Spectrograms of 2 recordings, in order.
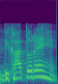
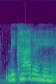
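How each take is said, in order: First: It is said curtly and impatiently. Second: It is said warmly and lovingly.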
